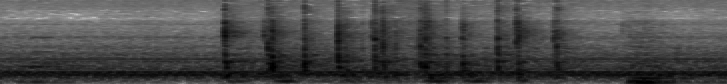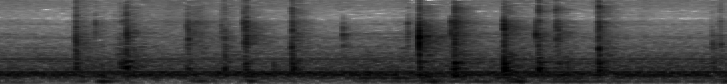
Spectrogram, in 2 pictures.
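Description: Rapid, uneven keystrokes on a computer keyboard while student records are entered into an Excel spreadsheet, clicks bunched in quick bursts over a steady low hum, close and fairly quiet, with no talking.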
